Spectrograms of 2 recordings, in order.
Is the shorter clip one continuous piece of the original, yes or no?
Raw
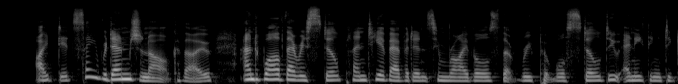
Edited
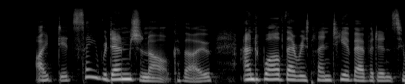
no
